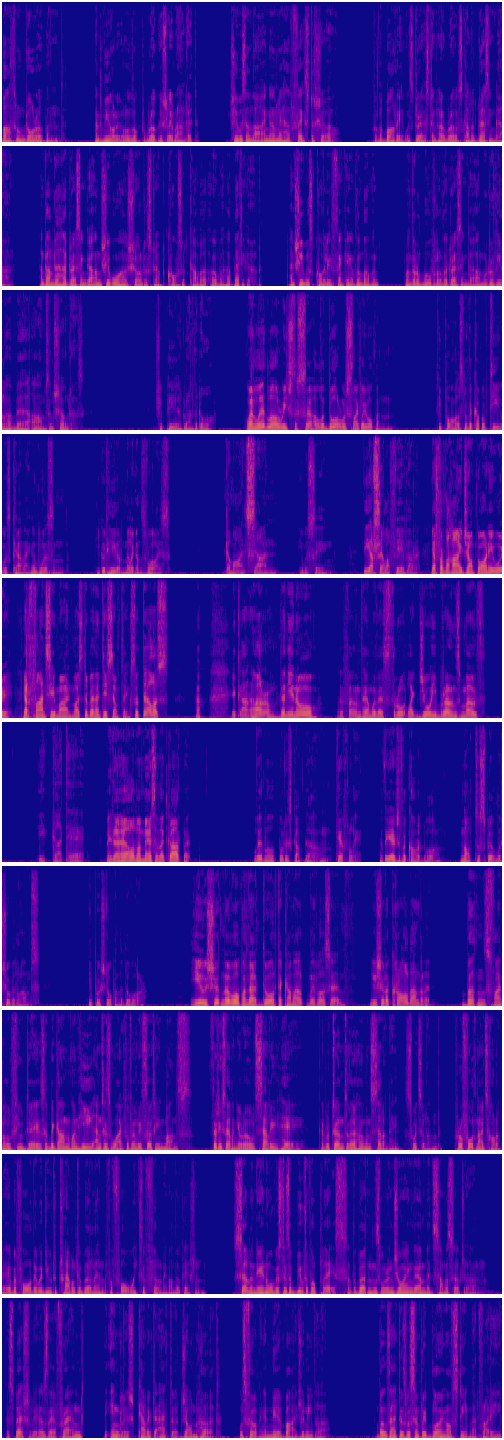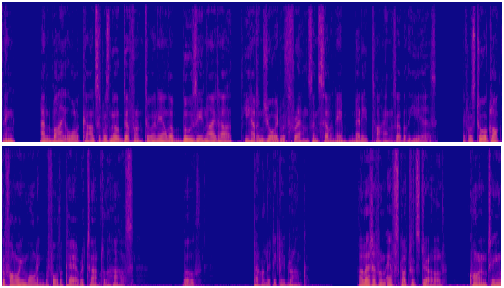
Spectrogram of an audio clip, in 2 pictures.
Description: He has a huge range of character voices and a wide range of accents suitable for gaming and animation.
• Male
• Standard English R P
